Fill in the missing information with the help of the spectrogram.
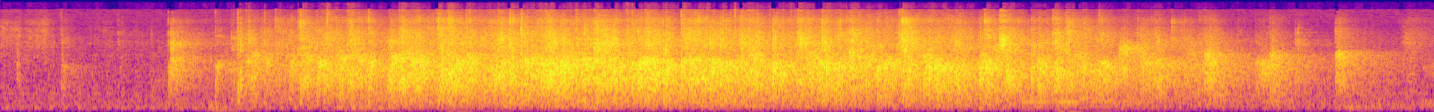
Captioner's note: applause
